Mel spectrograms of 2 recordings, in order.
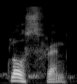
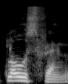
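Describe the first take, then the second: First: The word 'close' ends with a hissing s sound. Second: The word 'close' ends with a buzzing z sound. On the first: The speaker calls it right. "it's close friend" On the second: The speaker calls it wrong. "we don't say close friend"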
